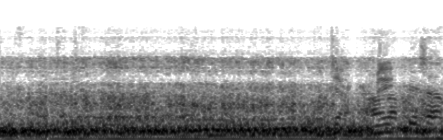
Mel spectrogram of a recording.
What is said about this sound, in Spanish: Está colapsado el tránsito por este momento y me parece que hay una colisión allá. No alcanzo a ver. Pero está colapsado. Ahora está la fuerza pública y ahora empiezan a avanzar los autos.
